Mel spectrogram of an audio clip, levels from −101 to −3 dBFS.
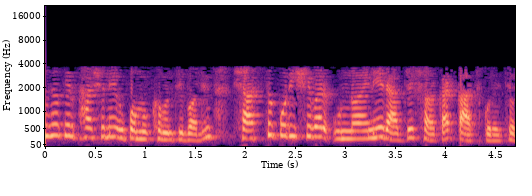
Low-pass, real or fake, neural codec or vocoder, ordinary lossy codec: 3.6 kHz; real; none; none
